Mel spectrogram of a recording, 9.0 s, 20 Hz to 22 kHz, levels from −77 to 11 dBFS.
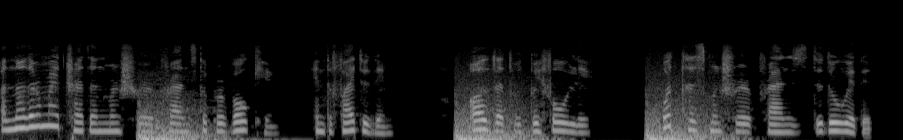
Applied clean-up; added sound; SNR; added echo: classical method spectral subtraction.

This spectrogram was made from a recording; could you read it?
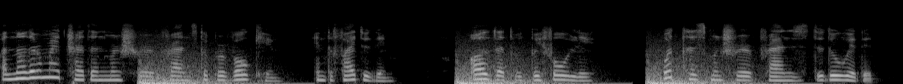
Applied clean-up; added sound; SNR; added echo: none; Boom; -2 dB; none.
